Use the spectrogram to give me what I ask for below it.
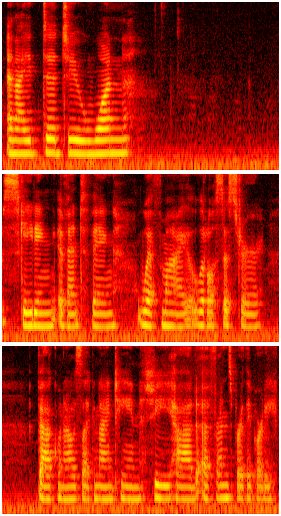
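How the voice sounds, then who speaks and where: Talking to the camera for her craft channel, a woman around thirty-one rambles casually and self-deprecatingly to her viewers. She has a mid-range, creaky voice, and there's slight noise in the background.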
